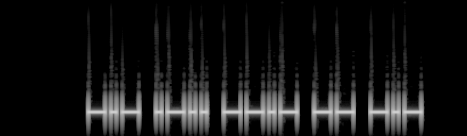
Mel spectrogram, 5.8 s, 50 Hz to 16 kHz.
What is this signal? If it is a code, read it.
Morse code, heard as a keyed tone, about 17 wpm, 700 Hz. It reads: KLQMK
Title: Code Groups - 5 Letters - 17wpm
